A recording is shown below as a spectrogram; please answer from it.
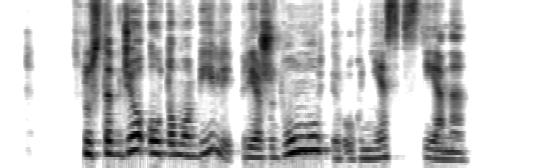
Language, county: Lithuanian, Vilnius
